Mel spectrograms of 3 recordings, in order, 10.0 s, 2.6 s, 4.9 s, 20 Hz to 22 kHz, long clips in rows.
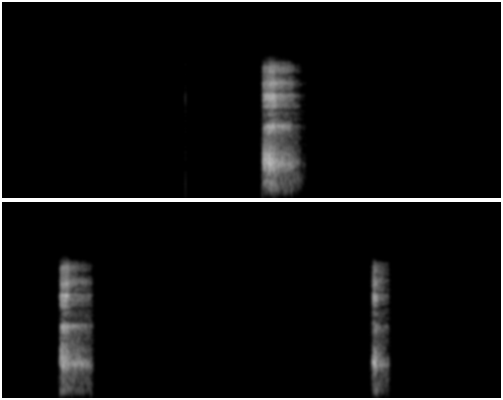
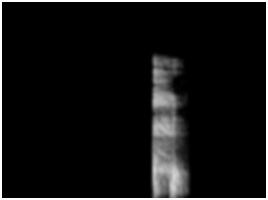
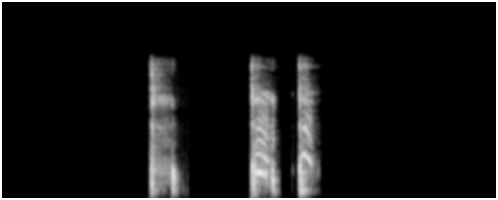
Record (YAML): exhalation_length: 10.0 s
exhalation_amplitude: 5602
exhalation_signal_mean_std_ratio: 0.16
cough_length: 2.6 s
cough_amplitude: 18230
cough_signal_mean_std_ratio: 0.23
three_cough_length: 4.9 s
three_cough_amplitude: 29089
three_cough_signal_mean_std_ratio: 0.25
survey_phase: beta (2021-08-13 to 2022-03-07)
age: 18-44
gender: Male
wearing_mask: 'No'
symptom_none: true
smoker_status: Never smoked
respiratory_condition_asthma: false
respiratory_condition_other: false
recruitment_source: REACT
submission_delay: 1 day
covid_test_result: Negative
covid_test_method: RT-qPCR
influenza_a_test_result: Negative
influenza_b_test_result: Negative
